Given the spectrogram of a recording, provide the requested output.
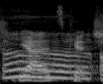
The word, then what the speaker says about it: kitsch: Yes, and it's pronounced kitsch, guys. – Yeah. – Remember that. – We don't make any egg dishes, quiches at kitsch, but anyway, it's kitsch.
